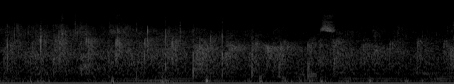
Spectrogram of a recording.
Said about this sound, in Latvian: Un ar aplausiem mēs viņus pavadām.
